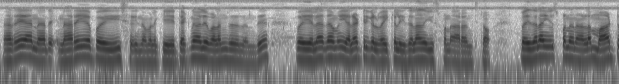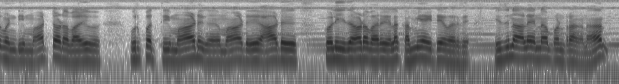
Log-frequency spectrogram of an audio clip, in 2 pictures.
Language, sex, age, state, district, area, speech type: Tamil, male, 18-30, Tamil Nadu, Nagapattinam, urban, spontaneous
